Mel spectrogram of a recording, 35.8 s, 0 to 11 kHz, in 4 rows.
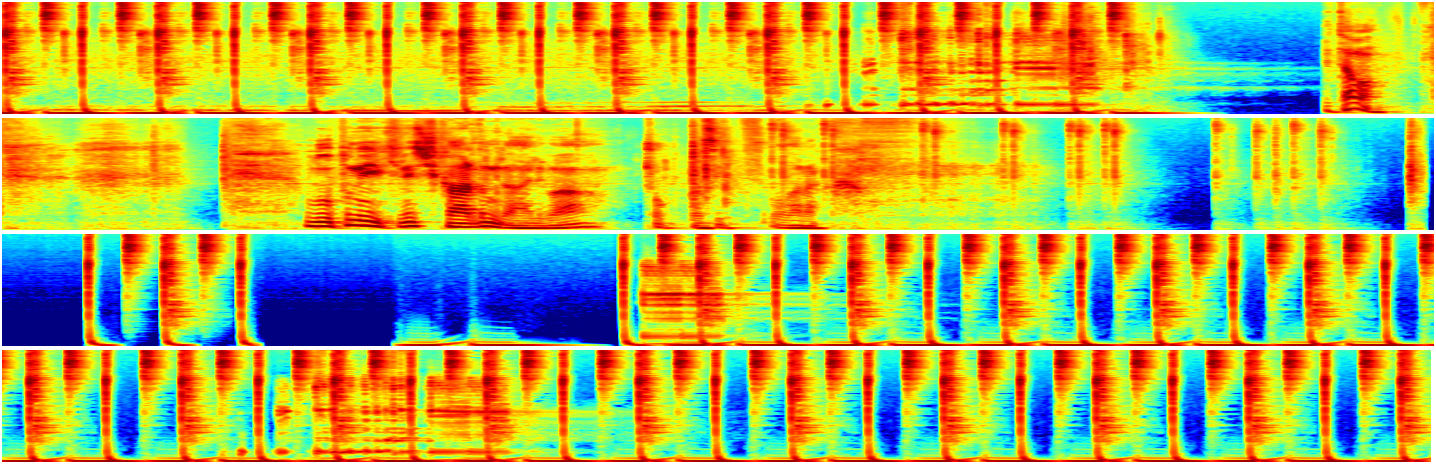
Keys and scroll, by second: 6.4 space, 6.8 ctrl+s, 13.0 ctrl+s, 17.8 space, 19.5 space, 21.2 space, 21.4 ctrl+s.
